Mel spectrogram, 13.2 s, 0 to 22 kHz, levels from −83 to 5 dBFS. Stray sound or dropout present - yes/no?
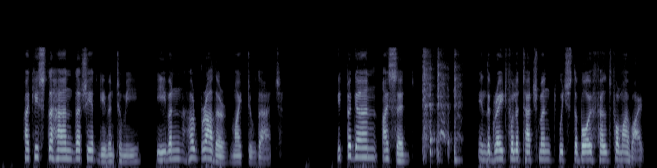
yes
